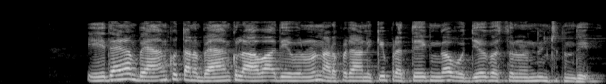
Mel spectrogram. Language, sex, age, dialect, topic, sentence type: Telugu, male, 18-24, Utterandhra, banking, statement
